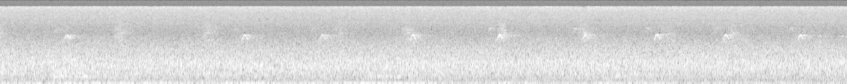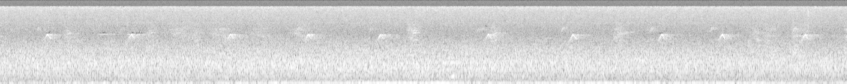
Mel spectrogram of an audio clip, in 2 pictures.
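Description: Backyard ambience: a steady low background rumble, with a bird repeating a short high call about once a second.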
